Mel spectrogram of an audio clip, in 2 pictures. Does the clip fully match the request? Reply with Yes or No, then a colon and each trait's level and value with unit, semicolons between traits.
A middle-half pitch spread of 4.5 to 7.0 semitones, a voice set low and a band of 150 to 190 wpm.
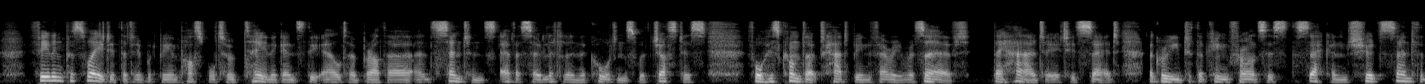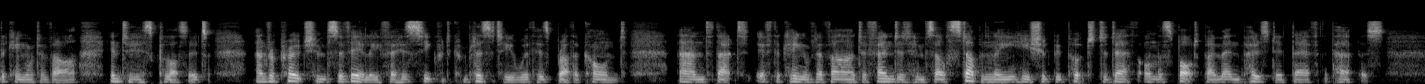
No: narrow, 2.6 semitones; low, 115 Hz; average, 185 wpm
